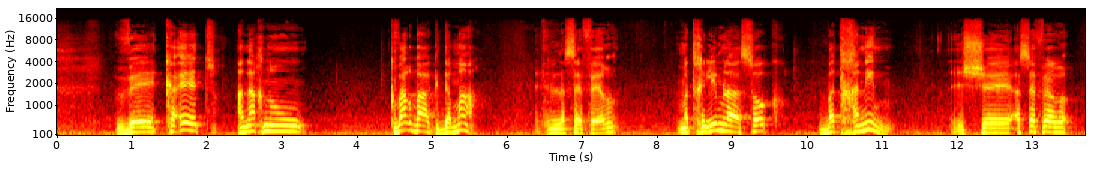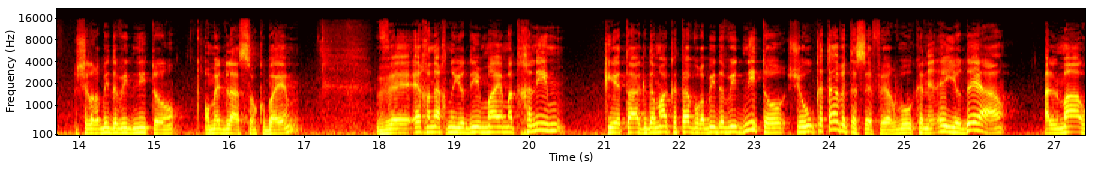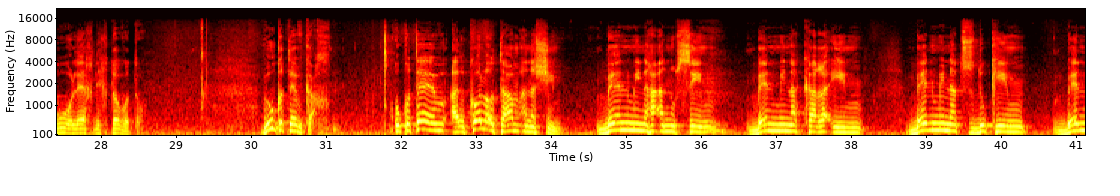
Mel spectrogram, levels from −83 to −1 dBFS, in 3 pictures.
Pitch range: 120-190 Hz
